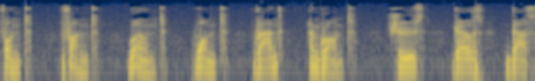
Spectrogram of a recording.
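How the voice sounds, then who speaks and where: A man speaks very slowly at a medium pitch, with ordinary pitch variation, very even loudness, long and frequent pauses, and noticeable background noise. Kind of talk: poetry reading.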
